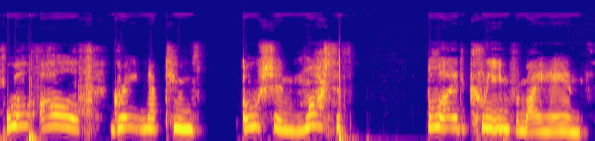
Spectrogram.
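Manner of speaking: lightly dramatic Shakespeare reading; a touch of tragic actor on the line; Macbeth quote. Acted. Narrator opening with Macbeth, lightly dramatic. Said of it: "William Shakespeare, Macbeth".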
